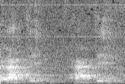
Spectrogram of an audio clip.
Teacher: people who share the same sort of social background, that are 30 years younger, tend to say happy, happy with a tighter E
